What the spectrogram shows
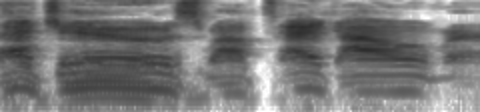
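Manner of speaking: slow, swooping, drawn-out dark evil tone. Retelling how someone talks in a voicemail: imitating Mel Gibson's evil tone. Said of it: "He goes into this, like, evil tone".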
